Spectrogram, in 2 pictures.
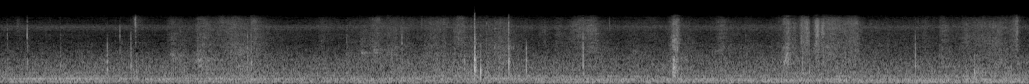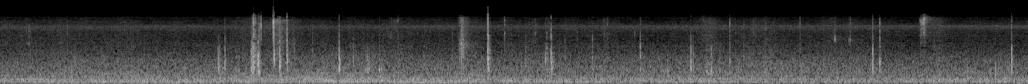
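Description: Scissors snip through hair in short, quick cuts.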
